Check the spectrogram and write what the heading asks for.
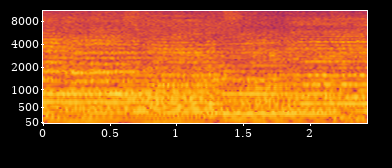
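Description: Pipe organ playing sustained chords, with a congregation singing along; the chord changes about one and a half seconds in.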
